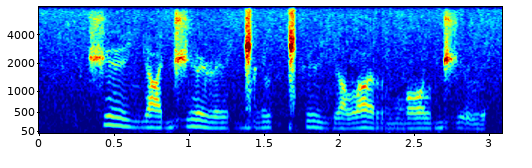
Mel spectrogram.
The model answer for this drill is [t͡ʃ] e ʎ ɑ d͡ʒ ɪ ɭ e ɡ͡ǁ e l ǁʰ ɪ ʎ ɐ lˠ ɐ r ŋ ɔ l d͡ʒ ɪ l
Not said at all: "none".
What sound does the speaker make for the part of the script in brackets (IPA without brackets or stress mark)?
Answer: t͡ʃ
